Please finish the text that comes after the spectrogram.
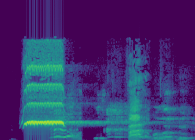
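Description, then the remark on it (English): A single sharp, shrill referee whistle blast rings out loudly for under half a second, followed by muffled voices talking. “Like you get all the whistles.”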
